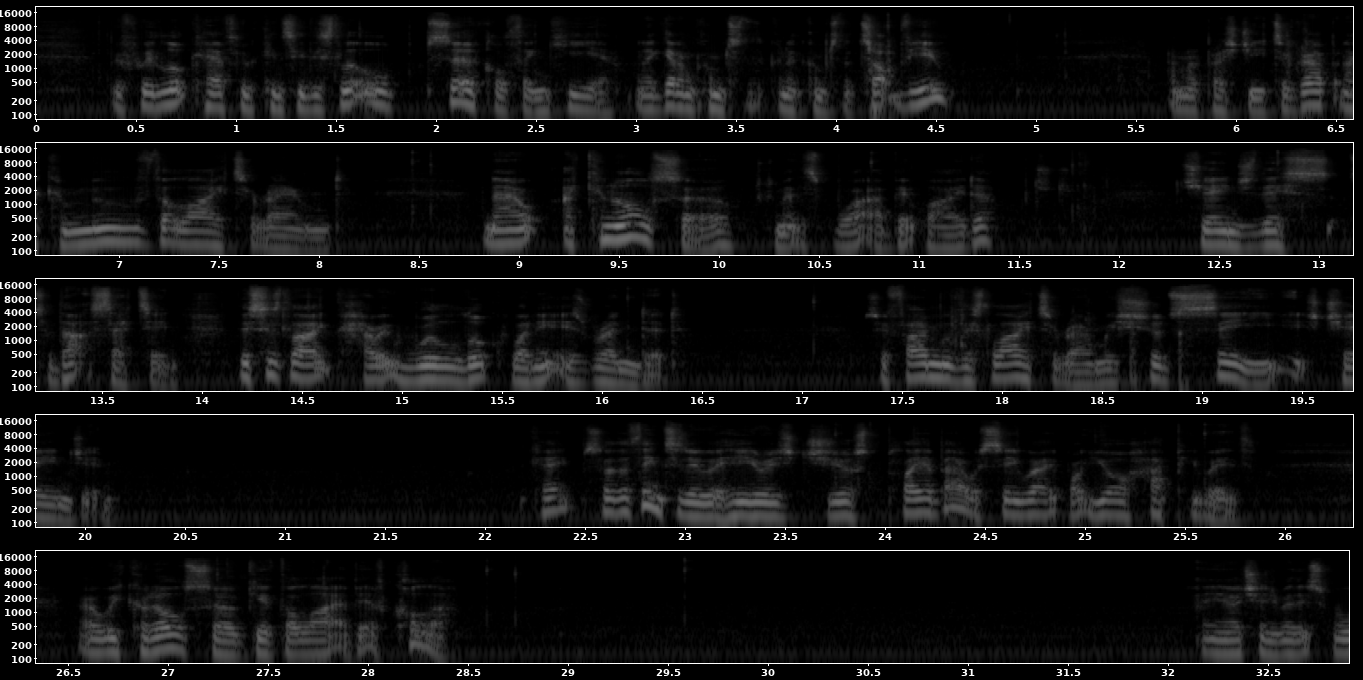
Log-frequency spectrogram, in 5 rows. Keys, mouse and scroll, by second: 1.4 click, 4.1 KP_7, 6.2 g, 10.7-11.7 drag, 12.8 click, 16.1 click, 18.3 g, 24.1-25.0 middle drag, 25.5-27.2 drag, 28.5 click.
